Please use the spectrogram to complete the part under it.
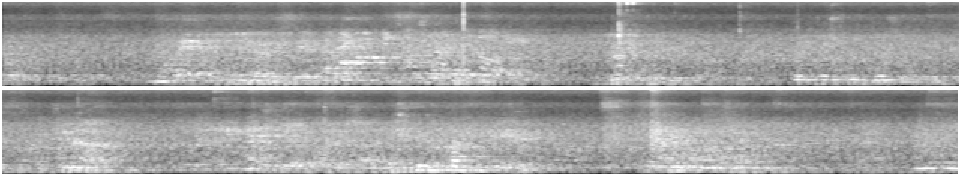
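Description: A young woman talks quietly close by.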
